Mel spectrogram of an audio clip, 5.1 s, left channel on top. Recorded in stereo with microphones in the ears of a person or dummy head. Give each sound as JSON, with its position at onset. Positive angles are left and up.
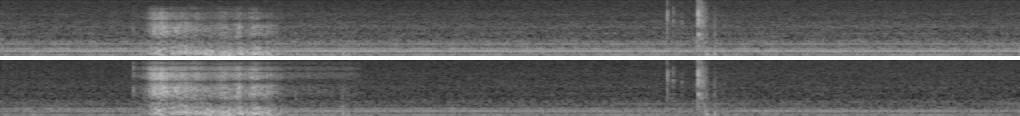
{"t": 0.7, "sound": "a zipper", "side_deg": -50}
{"t": 3.3, "sound": "tape being pulled", "side_deg": 0}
